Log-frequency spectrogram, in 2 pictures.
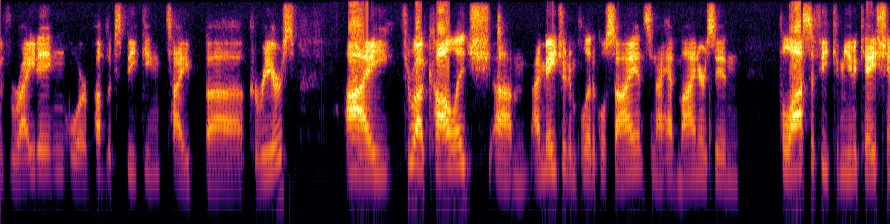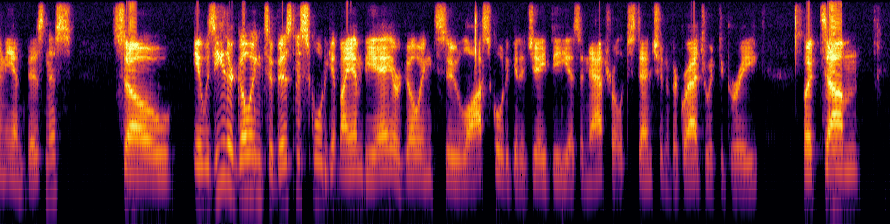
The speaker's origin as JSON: {"language": "English", "town": "Pittsburgh", "region": "Pennsylvania", "country": "United States", "tie": "born or raised there", "said": "the real lawyer, is from Pittsburgh, Pennsylvania, right here in the lovely, lovely city of black and gold"}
